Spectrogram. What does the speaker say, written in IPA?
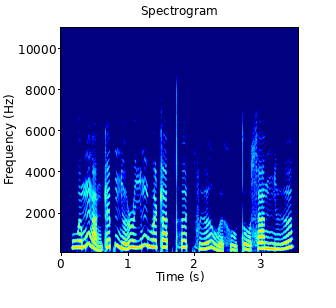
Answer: wə˧˥m ŋa˨˩˨ŋʈɛ˦˥p̚ ɲəː˨˩˦ ɹi˧˥mu˧ə̯ ʈa˦˥t̚t̪ʰəː˦˥t̚ fɨ˧˥ə̯ɣu˨˩˨ə̯xu˨˩˦ t̪o˨˩sa˧nɲɨ˧˥ə̯

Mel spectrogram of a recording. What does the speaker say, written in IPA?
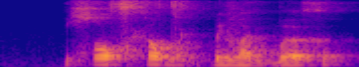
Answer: çɤsˤxɤ dˤeɡk͡pivaɡɓɤx

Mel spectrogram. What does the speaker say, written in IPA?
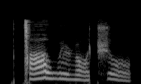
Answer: ǀawyɳ ɔt͡ʃo

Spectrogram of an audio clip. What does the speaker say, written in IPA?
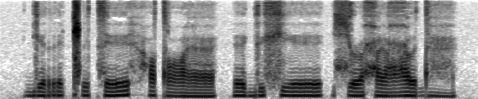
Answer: ɡʲæreǁit͡seː hətˤæː | eɡʲuxʲeː | ɕə˞ħæʕə dæ̤

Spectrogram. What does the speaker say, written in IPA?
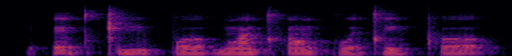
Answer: ʔetʲkʼi pɤ ɡʷãtʲʔɔ̃ kʷɛtʲ ɾipʰɤ

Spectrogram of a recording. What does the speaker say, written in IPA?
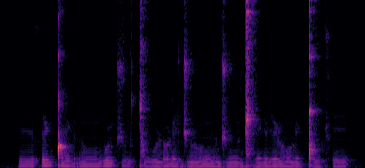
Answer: ɪːθɪːɳǃẽːɳ rũː ðuɳt͡ʃuː ǀuːɳɽoɳed͡ʒũ ɭũːd͡ʒũːɡ͡ǁeːɳ ɪːɭũːɽɪɳ ǃuʈʰe

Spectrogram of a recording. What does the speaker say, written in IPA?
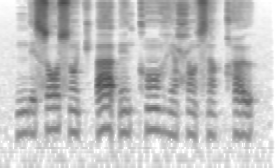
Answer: ŋesɔsɔ̃ t͡ʃʼaʔẽ kʰɔ̃ɦẽħɔ̃sã qʰɵ

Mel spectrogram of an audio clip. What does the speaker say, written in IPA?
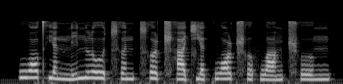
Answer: wɔ˥t̪ʰjɛ˨n̪ə˩n i˥n lo˥˩ʊ̯t͡sʰə˧˥nt͡sʰɤ˥˩ ʈ͡ʂʰä˧˥t͡ɕjɛ˧ kwɔ˥ʈ͡ʂʰɤ˨fwɑ˧˥ŋ ʈ͡ʂʰʊ˥ŋ

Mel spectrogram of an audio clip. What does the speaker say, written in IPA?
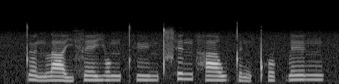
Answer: t̪ɵ˨˩n laː˨˩jfe˨jʊ˨ŋt̪ʰyː˨m t͡sʰɪ˥ŋhaː˧wt̪ɪ˨˩ŋ pʰʊ˧k̚ lɪ˥ŋ

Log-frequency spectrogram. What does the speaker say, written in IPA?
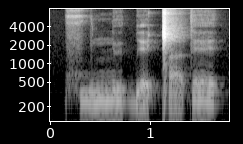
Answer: xu˨nːø˧ɡ͡bɛ̰˨ ǁa̰˨tɛ˧

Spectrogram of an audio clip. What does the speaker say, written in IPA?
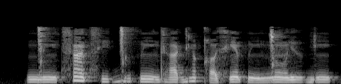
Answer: ŋ͡ǀĩː˩t͡sʰã˥ t͡sʰi˧ ɡ͡ǀɯ˥pĩː˧dʱa˧ ɡʱĩ˥qʰo˩ xʲæ̃˧ pĩː˩ŋ͡ǀõː˧ ɾʲɯː˧ ɡĩ˥

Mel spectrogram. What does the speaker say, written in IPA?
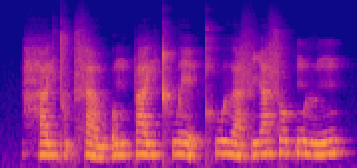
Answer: ha˧jdu˥˩ʔsa˩˦wʔo˧m pa˧j kʰwe˨˩ʔkʰwɯ˨˩a̯ si˦˥a̯so˦˥k̚mɯ˦˥ŋ

